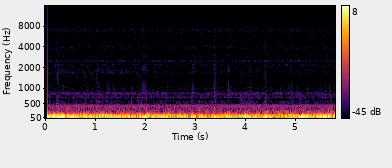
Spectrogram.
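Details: Heavy low-frequency wind-like rumble dominates, with faint hum tones and no animal calls.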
